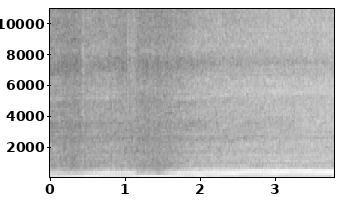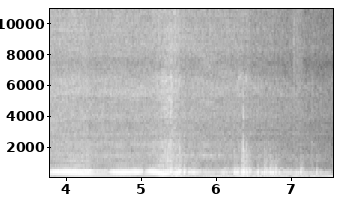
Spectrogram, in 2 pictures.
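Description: Stage 3 tuned turbocharged Volkswagen Golf engine revved through its exhaust: a short blip, then a longer rev that climbs, holds for a few seconds and falls away, with a few sharp pops as the revs drop.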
